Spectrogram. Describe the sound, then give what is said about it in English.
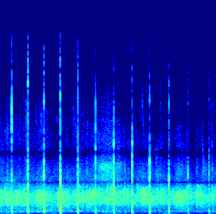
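An audience claps together in church, a dense wash of applause with sharper individual claps standing out in a rough, fairly steady rhythm, moderately loud and with no talking. “Want to clap? Let's clap. I like clapping in church.”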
